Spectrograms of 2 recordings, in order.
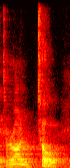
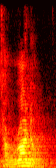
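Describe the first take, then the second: First: The second T sound is clearly pronounced. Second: The second T sound is dropped. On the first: This is not how locals say it. The speaker calls it wrong. "They don't say Toronto" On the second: This is how locals say it. The speaker calls it right. "They don't say T in Toronto"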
